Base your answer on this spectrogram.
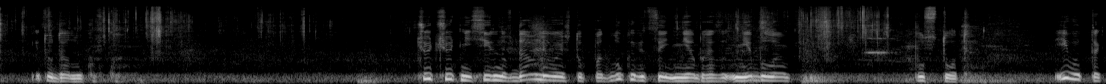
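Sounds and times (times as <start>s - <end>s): garden soil rustling and crumbling: 0.0s - 9.6s.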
